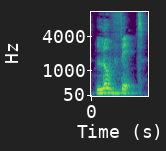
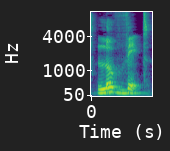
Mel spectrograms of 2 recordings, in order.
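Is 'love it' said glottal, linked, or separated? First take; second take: linked; linked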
